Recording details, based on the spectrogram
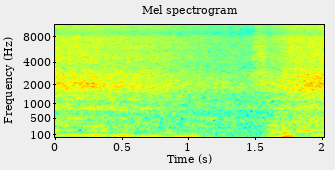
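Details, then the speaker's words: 2013 Toyota Venza 2.7L, first startup after engine install and oil change, 145,109 miles: engine rises cleanly on a snap throttle and settles back, no knocking or rattle under load. "No knocking under a load during the snap throttle. Take a look outside. Still got to get some cosmetic stuff back on here, but it sounds wonderful."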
